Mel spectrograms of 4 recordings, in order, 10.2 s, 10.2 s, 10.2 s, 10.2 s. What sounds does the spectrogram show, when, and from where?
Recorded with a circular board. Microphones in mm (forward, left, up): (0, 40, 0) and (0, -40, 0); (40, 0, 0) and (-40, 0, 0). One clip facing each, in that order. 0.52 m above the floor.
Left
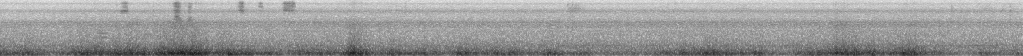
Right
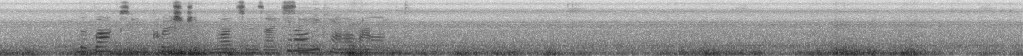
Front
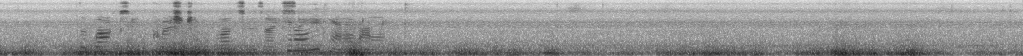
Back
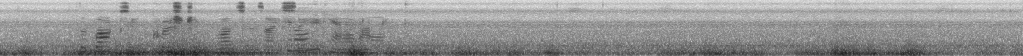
0.8 s a woman speaking: 100° right
2.9 s a woman speaking: 85° right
